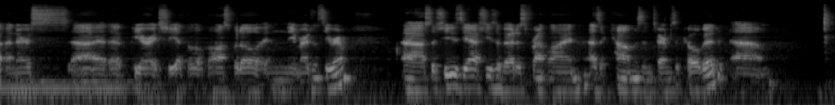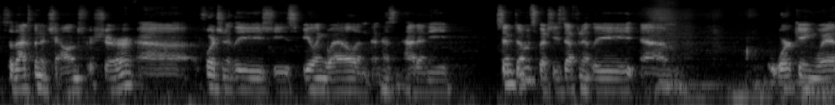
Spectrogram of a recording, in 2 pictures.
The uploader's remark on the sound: This Stay Home conversation was a little bit on the rough side as we faced some technical difficulties with recording to Zoom but I tried to clean up the audio as best as I could.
